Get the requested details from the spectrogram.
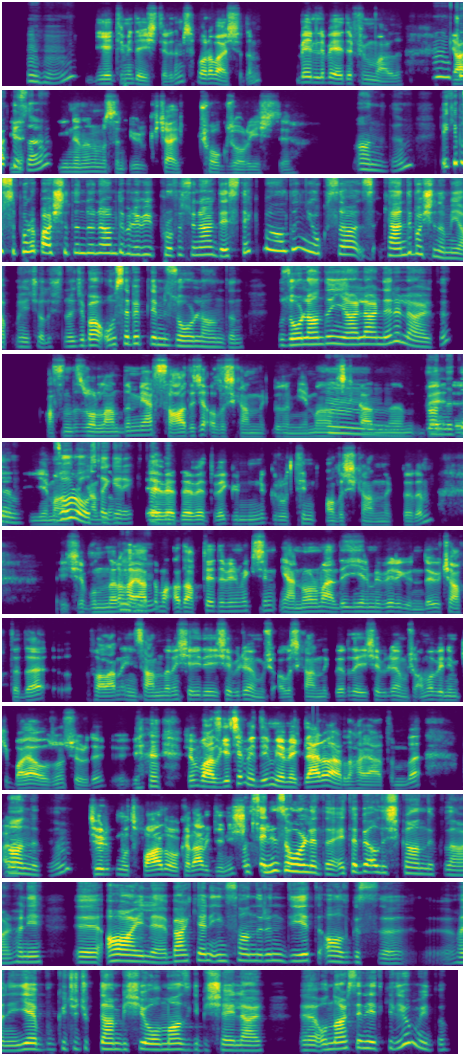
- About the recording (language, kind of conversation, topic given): Turkish, podcast, Sağlıklı beslenmeyi günlük hayatına nasıl entegre ediyorsun?
- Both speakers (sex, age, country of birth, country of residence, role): female, 45-49, Turkey, United States, host; male, 25-29, Turkey, Poland, guest
- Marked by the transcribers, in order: chuckle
